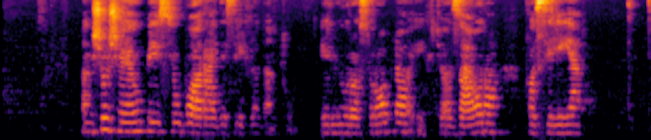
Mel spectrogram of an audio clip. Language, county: Lithuanian, Kaunas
